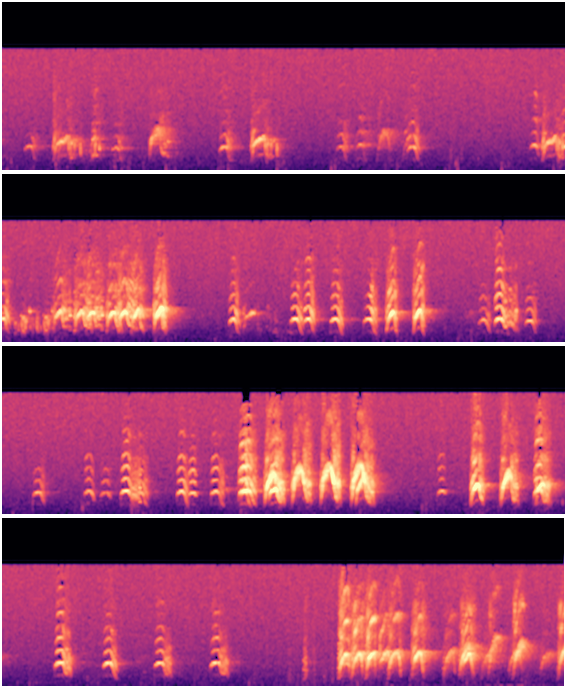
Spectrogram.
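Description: Small songbirds chirping and calling: many short, high notes in quick series, with busier flurries of calls about a third of the way in, past the middle, and near the end.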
